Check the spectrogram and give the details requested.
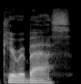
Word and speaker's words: Kiribati: Number 9 is Kiribati, pronounced Kiribati, which won independence from the United Kingdom in 1979.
